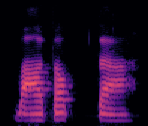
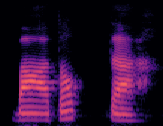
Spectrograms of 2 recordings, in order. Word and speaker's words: 맛없다: So this d sound now gets shifted up and it's being pronounced as 맛없다, 맛없다 instead.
